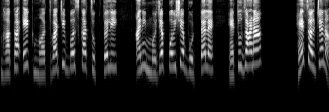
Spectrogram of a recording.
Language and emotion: Goan Konkani, angry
